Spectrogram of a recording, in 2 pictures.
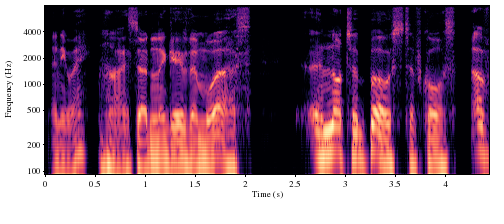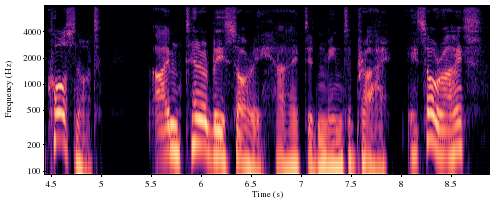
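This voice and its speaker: A man's voice: medium pitch, fairly bright tone, no echo. A man playing a cautious, bookish wizard companion in a fantasy video game, speaking formally and politely with dry, fussy reproach. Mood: earnest, apologetic. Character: refined, bookish, cautious male wizard companion, easily exasperated.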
